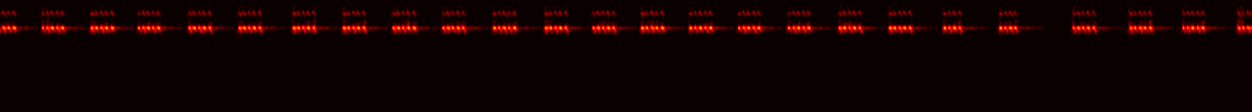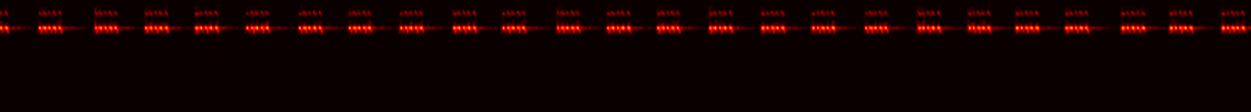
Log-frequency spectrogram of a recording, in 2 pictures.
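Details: Rhythmic high chirps from a male cricket on a summer evening, about four a second, with one brief pause near the middle before the steady pulsing resumes; no background noise.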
